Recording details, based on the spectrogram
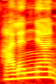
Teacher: എന്നുള്ള ഇഞ്ച കടന്നു വരുന്നു എന്നാൽ ഇതിനുശേഷം നമ്മൾ നേരത്തെ സൂചിപ്പിച്ച അനുനാസികാദിപ്രസരം ഇവിടെ ഇഞ്ച എന്നുള്ളത് മാറി അനുനാസികമായിട്ടുള്ള ഞ വരുന്നതുകൊണ്ട് അലഞ്ഞാൻ എന്നാവുകയാണ് ചെയ്യുന്നത്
